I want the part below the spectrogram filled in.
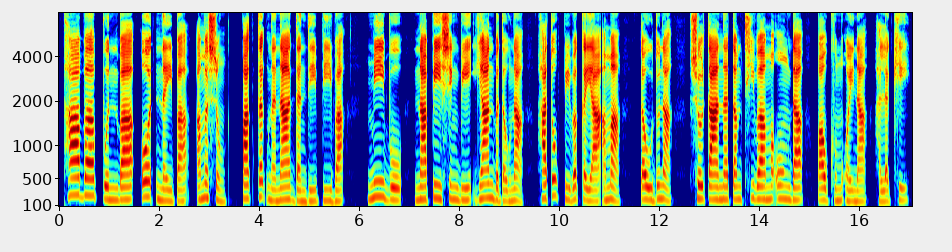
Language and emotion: Manipuri, neutral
